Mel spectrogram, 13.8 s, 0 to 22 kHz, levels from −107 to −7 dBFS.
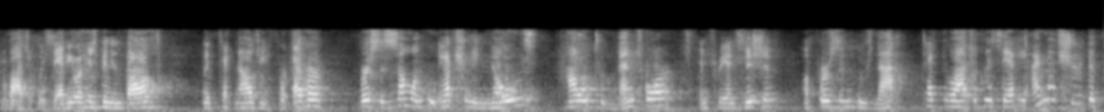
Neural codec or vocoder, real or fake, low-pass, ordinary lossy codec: codec, 44.1 kHz, 3.4 kbps, Pupu-Codec; fake; 7.2 kHz; AAC, 48 kbps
